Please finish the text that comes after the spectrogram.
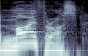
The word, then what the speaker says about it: Maedhros: So Maedhros, note the pronunciation of the diphthong I and the DH, that's a the sound, Maedhros.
